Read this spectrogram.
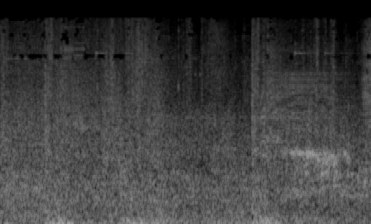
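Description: A shotgun blasts in a video game.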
